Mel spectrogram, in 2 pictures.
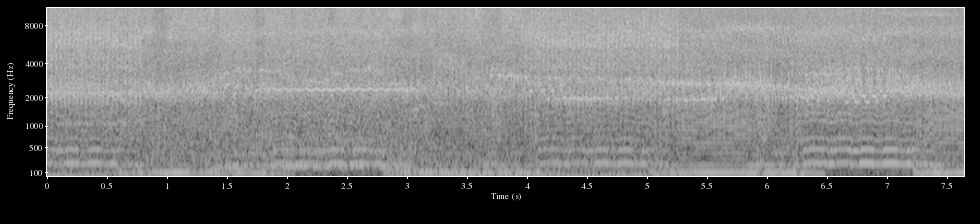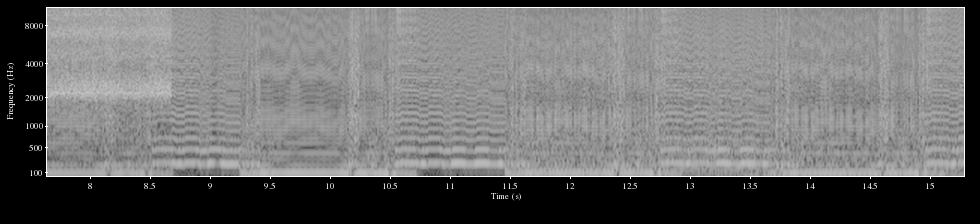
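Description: Harsh noise music blares without pause: a dense, loud wall of grinding, buzzing distortion with pulsing low drones and a sudden shift to a darker, choppier texture midway. No one speaks.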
